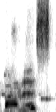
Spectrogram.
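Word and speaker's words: Bomis: they made a company called bombis it rhymes with promise and it was a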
